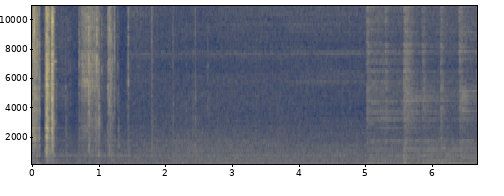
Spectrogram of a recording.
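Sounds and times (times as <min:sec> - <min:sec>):
road noise inside a driven car: 0:00.0 - 0:06.6
steady low rumble inside a recently acquired car being driven: 0:00.0 - 0:06.6.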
